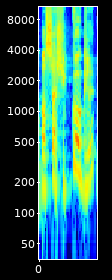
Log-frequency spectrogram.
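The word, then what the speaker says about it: Başacıkoğlu: Wesley, Bilal Basashikoglu, moet ik zeggen, toch? Zo spreek je dat uit? Kogle. Ja, oh, die goal, ja, die heb ik gezien.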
